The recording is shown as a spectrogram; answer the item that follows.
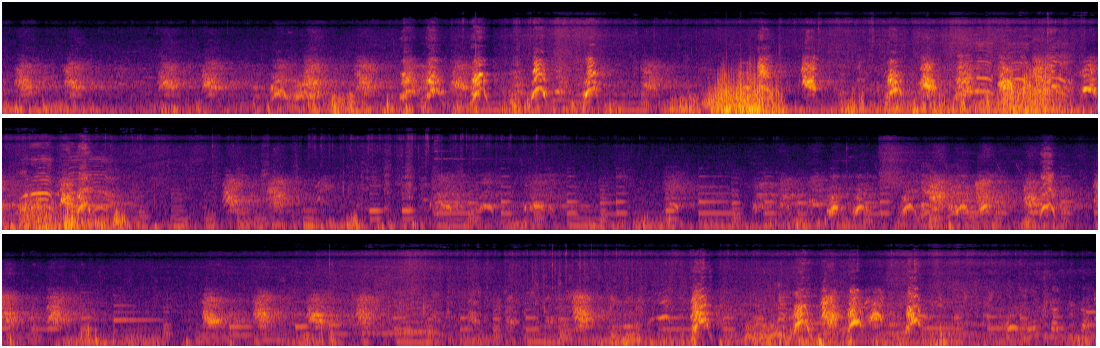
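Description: A pack of corgis barking and yipping as they run together, many barks overlapping. They are busiest for the first dozen seconds and thin out in the second half.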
